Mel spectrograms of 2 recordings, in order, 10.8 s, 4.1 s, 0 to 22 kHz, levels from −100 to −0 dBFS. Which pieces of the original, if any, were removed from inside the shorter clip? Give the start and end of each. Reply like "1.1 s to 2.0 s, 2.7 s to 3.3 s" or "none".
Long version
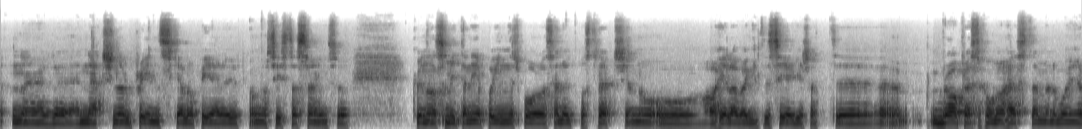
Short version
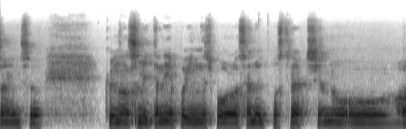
none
